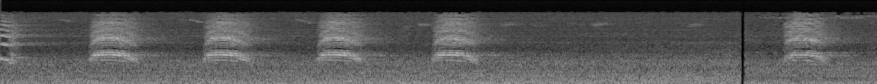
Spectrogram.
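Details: Constantly screaming bird in South Florida, calling day and night: five harsh, harmonic, arched screams about once per second, a brief click, then one more scream after a gap, over steady low rumble.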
